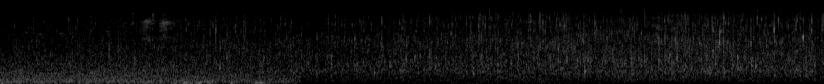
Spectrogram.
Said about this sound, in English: This is the sound of 29.8 gallons of water as it enters my garden through the hose that leads to the river and leaves my garden through the earth.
